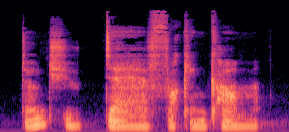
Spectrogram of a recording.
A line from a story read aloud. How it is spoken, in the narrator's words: he growls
